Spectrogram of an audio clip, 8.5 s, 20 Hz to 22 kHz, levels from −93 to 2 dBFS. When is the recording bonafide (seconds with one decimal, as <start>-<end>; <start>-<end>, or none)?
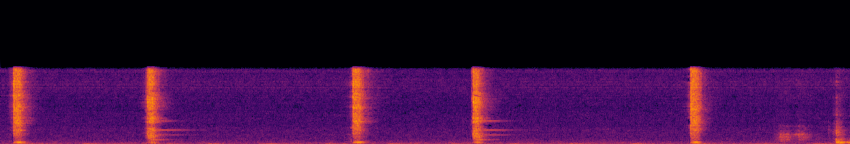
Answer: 3.9-5.0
